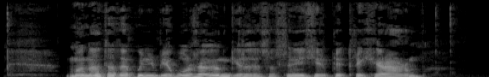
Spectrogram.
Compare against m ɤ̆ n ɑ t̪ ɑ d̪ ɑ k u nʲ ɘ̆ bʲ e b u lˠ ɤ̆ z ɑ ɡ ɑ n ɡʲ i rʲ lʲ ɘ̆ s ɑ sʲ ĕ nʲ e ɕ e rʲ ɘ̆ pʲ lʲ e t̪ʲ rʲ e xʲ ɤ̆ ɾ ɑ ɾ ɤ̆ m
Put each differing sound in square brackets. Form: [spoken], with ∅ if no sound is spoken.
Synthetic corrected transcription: m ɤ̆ n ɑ t̪ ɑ d̪ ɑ k u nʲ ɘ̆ bʲ e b u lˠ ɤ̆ [ʐ] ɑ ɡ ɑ n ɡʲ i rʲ lʲ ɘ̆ s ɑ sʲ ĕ nʲ e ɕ [i] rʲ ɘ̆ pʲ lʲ e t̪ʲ rʲ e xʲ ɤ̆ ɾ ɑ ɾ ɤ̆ m

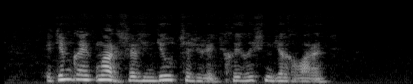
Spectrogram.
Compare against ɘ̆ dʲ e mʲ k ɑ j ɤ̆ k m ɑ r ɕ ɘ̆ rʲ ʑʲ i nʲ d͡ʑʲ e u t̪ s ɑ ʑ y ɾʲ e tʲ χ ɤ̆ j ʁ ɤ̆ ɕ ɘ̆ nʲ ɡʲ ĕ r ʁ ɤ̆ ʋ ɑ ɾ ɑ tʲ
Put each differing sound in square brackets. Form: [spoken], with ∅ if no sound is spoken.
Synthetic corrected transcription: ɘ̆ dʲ e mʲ k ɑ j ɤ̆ k m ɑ r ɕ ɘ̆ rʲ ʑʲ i nʲ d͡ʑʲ e u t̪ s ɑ ʑ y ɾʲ e tʲ χ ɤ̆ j ʁ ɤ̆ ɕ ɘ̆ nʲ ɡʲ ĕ r ʁ ɤ̆ ʋ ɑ ɾ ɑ tʲ

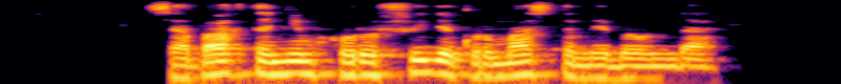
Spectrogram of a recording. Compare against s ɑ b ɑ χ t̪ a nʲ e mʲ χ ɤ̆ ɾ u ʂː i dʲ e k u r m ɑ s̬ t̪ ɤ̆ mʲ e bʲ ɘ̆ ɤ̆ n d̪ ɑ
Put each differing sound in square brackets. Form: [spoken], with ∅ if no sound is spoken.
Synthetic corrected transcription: s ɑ b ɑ χ t̪ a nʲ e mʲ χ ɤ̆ ɾ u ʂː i dʲ e k u r m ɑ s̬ t̪ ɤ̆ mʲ e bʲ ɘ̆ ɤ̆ n d̪ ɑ

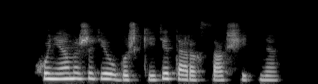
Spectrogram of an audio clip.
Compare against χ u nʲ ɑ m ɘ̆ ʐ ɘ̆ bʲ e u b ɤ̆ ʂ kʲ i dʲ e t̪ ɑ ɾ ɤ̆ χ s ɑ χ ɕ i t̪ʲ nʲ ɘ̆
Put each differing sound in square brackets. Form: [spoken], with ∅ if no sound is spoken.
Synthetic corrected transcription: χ u nʲ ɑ m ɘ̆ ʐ ɘ̆ [dʲ] e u b ɤ̆ ʂ kʲ i dʲ e t̪ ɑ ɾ ɤ̆ χ s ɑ χ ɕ i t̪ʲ nʲ ɘ̆

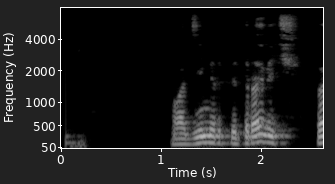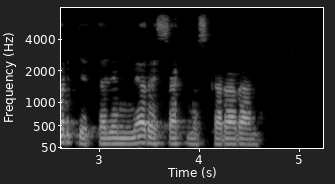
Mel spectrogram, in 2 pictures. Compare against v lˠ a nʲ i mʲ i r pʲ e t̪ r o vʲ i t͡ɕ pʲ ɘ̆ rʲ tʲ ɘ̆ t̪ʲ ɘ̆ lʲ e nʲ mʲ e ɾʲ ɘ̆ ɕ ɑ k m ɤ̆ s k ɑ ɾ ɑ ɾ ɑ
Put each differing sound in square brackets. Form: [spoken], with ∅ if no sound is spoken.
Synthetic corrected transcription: v lˠ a [dʲ] i mʲ i r pʲ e t̪ r o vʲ i t͡ɕ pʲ ɘ̆ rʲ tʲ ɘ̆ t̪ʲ ɘ̆ lʲ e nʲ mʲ e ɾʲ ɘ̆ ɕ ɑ k m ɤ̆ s k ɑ ɾ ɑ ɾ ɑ

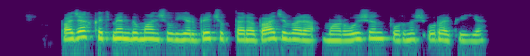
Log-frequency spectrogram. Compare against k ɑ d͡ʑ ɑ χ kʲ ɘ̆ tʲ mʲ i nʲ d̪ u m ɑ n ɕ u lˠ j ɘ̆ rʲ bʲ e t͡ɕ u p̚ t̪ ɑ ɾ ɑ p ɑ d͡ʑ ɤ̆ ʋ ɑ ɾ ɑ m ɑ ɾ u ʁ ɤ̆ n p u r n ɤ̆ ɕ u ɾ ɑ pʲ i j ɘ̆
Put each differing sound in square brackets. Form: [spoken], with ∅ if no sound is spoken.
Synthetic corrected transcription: [p] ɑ d͡ʑ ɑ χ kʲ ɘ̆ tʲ mʲ [e] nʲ d̪ u m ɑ n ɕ u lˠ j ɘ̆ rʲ bʲ e t͡ɕ u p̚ t̪ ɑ ɾ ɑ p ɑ d͡ʑ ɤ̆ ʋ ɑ ɾ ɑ m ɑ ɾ u [ʑ] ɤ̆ n p u r n ɤ̆ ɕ u ɾ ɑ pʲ i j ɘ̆

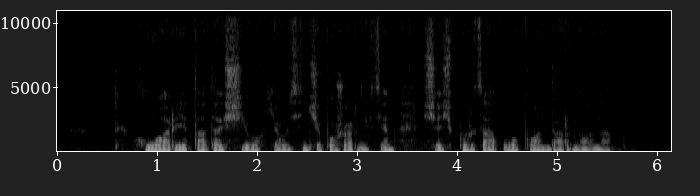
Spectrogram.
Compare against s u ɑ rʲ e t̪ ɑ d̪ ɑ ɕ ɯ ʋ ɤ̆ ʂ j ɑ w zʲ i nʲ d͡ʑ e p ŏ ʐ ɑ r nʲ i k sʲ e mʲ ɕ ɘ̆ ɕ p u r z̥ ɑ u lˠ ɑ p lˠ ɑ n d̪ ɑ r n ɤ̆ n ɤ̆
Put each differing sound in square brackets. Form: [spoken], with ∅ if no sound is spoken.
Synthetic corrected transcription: [χ] u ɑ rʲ [i] t̪ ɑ d̪ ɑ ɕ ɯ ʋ ɤ̆ [χ] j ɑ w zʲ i nʲ d͡ʑ e p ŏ ʐ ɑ r nʲ i k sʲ e mʲ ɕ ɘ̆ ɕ p [ɯ] r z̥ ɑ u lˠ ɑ p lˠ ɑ n d̪ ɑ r n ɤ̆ n ɤ̆

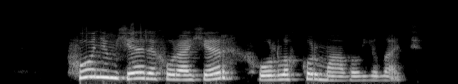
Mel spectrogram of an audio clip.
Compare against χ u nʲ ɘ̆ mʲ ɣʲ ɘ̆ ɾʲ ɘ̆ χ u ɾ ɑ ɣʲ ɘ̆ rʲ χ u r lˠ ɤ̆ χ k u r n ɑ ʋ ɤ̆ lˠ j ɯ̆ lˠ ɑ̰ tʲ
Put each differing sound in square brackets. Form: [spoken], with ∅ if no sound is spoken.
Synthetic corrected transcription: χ u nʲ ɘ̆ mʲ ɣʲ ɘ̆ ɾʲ ɘ̆ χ u ɾ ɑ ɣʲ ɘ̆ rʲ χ u r lˠ ɤ̆ χ k u r [m] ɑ ʋ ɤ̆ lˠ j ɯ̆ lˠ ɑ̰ tʲ

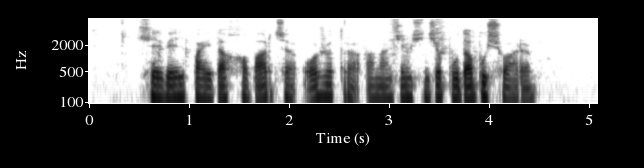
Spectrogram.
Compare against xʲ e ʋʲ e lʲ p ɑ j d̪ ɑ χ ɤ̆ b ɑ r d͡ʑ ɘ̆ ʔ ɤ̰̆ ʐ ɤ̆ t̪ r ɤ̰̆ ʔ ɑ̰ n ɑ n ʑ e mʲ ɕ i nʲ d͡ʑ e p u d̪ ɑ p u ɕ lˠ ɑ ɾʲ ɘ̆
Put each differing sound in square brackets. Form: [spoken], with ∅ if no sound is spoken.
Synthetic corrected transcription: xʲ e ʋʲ e lʲ p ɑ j d̪ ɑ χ ɤ̆ b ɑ r d͡ʑ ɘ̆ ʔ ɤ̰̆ ʐ ɤ̆ t̪ r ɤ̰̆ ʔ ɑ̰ n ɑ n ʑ e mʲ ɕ i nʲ d͡ʑ e p u d̪ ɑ p u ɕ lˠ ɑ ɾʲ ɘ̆

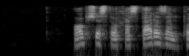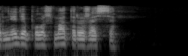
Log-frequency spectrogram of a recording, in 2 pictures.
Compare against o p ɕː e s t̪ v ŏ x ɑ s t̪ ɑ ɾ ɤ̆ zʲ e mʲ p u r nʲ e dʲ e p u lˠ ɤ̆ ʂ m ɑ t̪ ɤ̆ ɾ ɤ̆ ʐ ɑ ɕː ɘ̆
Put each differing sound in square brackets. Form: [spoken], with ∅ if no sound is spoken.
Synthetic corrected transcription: o p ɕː e s t̪ v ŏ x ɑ s t̪ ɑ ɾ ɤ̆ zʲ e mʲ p u r nʲ e dʲ e p u lˠ ɤ̆ ʂ m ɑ t̪ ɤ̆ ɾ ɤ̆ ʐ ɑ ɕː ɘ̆

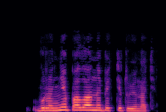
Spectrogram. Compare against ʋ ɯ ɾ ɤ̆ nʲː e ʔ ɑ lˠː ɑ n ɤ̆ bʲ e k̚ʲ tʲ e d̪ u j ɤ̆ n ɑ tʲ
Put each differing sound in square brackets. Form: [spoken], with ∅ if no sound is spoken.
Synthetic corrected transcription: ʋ ɯ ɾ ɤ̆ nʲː e [p] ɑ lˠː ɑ n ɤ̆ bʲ e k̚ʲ tʲ e [t̪] u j ɤ̆ n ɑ tʲ

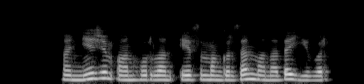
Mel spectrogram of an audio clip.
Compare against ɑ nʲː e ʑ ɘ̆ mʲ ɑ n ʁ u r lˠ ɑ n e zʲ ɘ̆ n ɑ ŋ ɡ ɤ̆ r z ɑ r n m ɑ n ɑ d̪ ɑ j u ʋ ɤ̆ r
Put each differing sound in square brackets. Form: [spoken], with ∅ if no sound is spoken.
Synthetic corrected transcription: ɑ nʲː e ʑ ɘ̆ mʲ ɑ n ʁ u r lˠ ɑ n e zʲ ɘ̆ [m] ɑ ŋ ɡ ɤ̆ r z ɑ [∅] n m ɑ n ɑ d̪ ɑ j [ɯ] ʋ ɤ̆ r

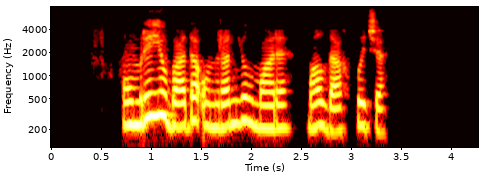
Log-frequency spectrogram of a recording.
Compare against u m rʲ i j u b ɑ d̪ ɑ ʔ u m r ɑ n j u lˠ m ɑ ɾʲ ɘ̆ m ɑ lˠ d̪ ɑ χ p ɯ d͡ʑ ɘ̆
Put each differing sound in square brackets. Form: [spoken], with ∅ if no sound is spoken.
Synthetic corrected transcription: u m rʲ i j u b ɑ d̪ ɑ ʔ u [n] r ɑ n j u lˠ m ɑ ɾʲ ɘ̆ m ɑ lˠ d̪ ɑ χ p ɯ d͡ʑ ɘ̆

